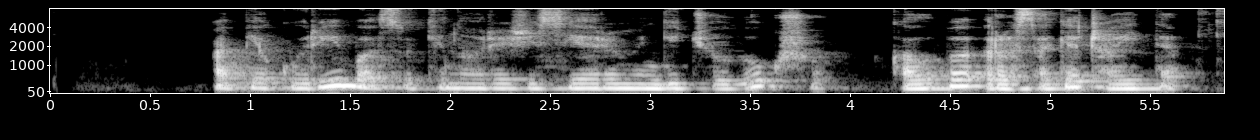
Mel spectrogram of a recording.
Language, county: Lithuanian, Vilnius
